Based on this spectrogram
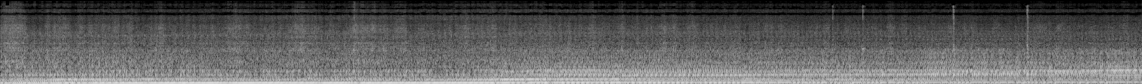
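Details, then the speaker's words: Hillman Imp 1200 engine on a dyno: idles evenly, then coughs and pops back through the carburettors when the throttle is opened very gently on the slow-running circuit without acceleration jets, showing a lean weak spot. "You could just hear the carburetors popping back as I just opened the throttle real gentle."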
